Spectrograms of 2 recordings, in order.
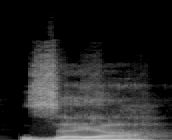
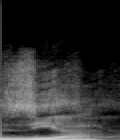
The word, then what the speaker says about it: ضیاء: غور سے سنیے، ضمن۔ ساتواں لفظ ہے ضیاء۔ یہ غلط تلفظ ہے، درست تلفظ ہے ضیاء۔ دوبارہ سنیے، ضیاء۔ بچوں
